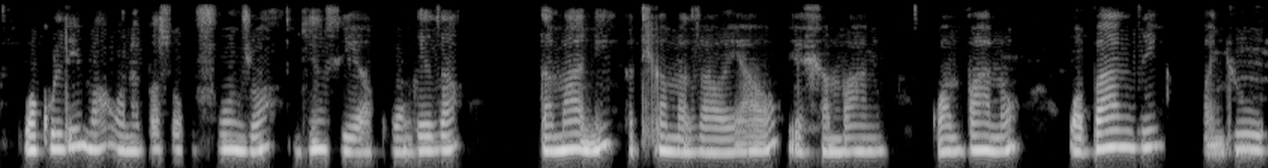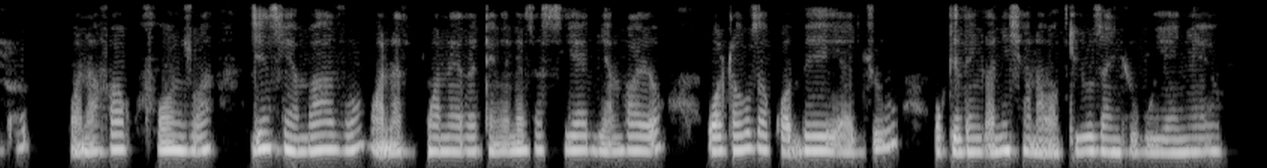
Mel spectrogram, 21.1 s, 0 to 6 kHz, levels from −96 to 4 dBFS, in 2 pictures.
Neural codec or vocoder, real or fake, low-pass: none; real; 5.4 kHz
